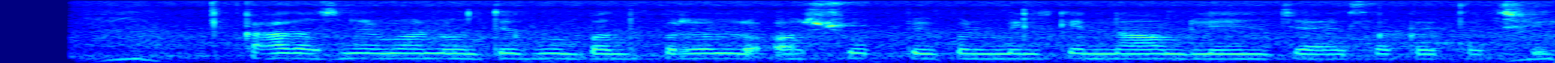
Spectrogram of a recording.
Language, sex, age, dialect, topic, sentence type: Maithili, female, 25-30, Southern/Standard, agriculture, statement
